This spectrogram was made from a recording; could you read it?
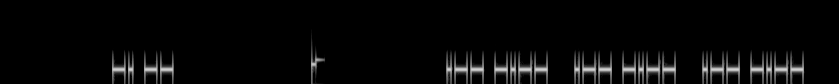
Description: Morse code, heard as a keyed tone, about 30 wpm, 700 Hz. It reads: NM WY WY WY
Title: US States Repeated 3x 30wpm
